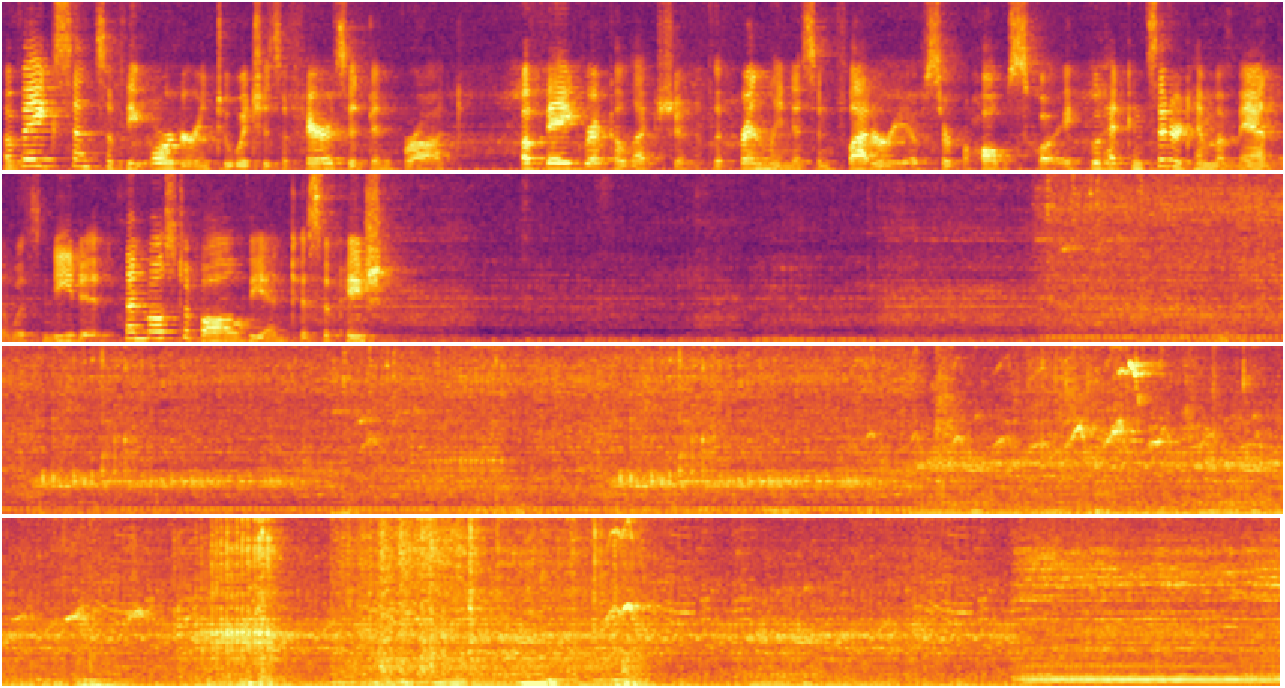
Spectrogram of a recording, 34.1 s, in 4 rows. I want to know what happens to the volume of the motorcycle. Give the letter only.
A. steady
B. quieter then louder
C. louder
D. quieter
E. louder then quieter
C.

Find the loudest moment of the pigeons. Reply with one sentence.
The loudest moment of the pigeons is at 29 seconds.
